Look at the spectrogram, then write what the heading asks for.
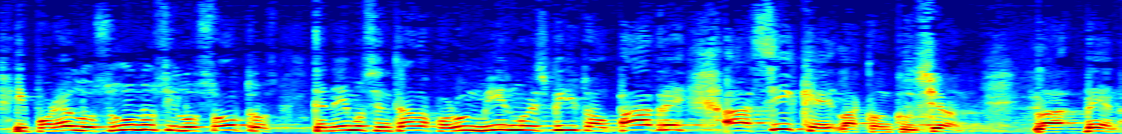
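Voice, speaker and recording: A man's voice: high voice, a little mellow, muffled recording, a little hiss or hum. A male pastor preaching a sermon, reading verses aloud and quizzing his congregation as he explains them word by word. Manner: explains word by word with frequent asides. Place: church hall with congregation.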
